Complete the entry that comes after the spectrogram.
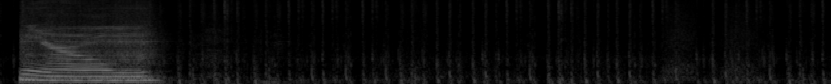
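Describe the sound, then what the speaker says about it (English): Horse in the Minecraft video game: a loud whinny opens, then a steady run of quick clip-clopping hooves continues softly to the end. "Let's get the horsey."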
